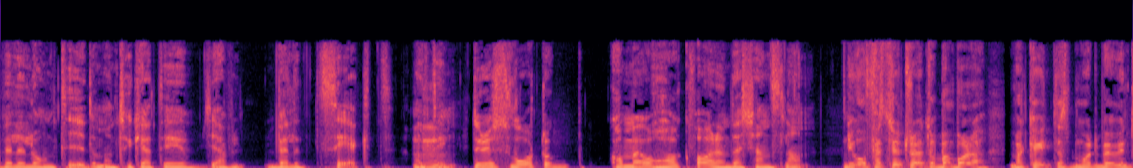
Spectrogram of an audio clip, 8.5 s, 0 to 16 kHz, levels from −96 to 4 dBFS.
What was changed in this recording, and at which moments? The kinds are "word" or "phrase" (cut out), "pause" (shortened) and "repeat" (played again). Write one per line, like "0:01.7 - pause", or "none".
0:03.5 - pause
0:07.5 - pause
